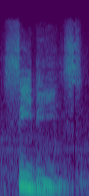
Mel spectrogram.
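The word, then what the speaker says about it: Siddis: Not like CD, it's spelled S-I-D-D-I-S, CDs.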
